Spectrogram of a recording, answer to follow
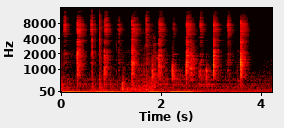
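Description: Quiet electronic music: short, clipped synth notes in an uneven pattern, with a faint held tone under the middle of it.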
